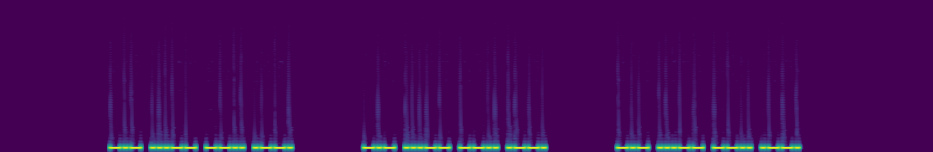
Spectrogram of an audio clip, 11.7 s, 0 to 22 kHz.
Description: Morse code, heard as a keyed tone, about 28 wpm, 700 Hz. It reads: K3ZP K3ZP K3ZP
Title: USA Call Signs - 4 Characters - Repeated 3x - 28wpm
